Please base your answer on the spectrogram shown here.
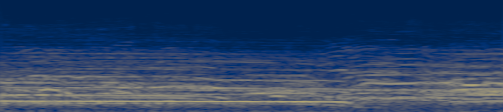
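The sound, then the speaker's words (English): A crowd boos a man during a protest where protesters face off with police, with sustained low jeering voices and overlapping crowd chatter. “He's now getting booed.”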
